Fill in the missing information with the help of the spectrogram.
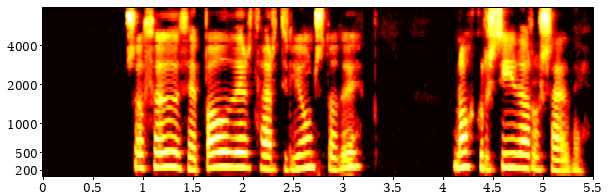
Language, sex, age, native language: Icelandic, female, 40-49, Icelandic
